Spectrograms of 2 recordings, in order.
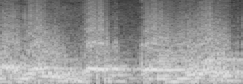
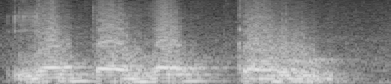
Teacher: mengidghamkan ta dalam lafaz aslinya ke huruf zal, karena yadzakkaru aslinya adalah dari yatadzakkaru, aslinya lafaznya itu adalah yatadzakkaru, begitu. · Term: idghamut ta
